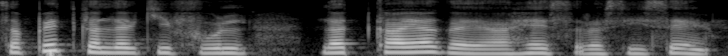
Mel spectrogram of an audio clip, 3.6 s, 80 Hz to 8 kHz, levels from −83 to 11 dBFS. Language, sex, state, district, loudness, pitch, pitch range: Hindi, female, Arunachal Pradesh, Lower Dibang Valley, -20 LUFS, 205 Hz, 190-230 Hz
